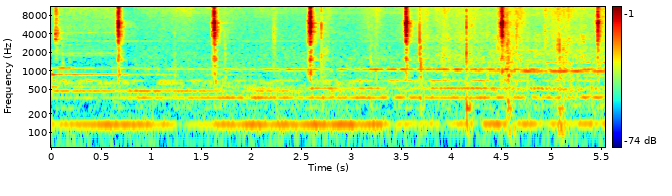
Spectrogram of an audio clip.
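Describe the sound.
Clock ticking softly at a steady pace of roughly one tick per second over a low, constant hum.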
